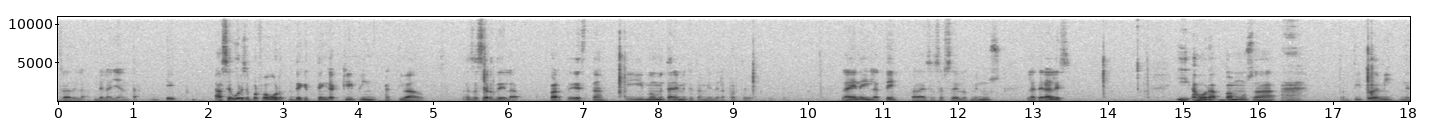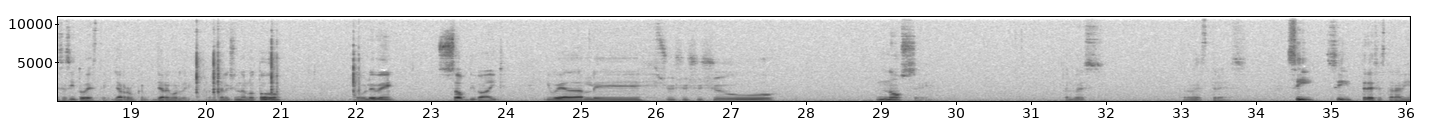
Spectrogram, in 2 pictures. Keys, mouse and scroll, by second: 1.9 click, 3.8 n, 5.6 t, 6.5 scroll down 2, 7.2 scroll down 3, 7.6 shift+middle click, 12.2 shift+middle click, 12.9 shift+scroll up 2, 15.6 t, 18.0 a, 19.0 a, 20.2 w, 21.4 click, 23.2 click, 29.0 click, 35.6 click.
